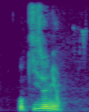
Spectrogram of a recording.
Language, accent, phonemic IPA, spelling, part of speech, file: French, France, /o p(ə).ti.z‿ɔ.ɲɔ̃/, aux petits oignons, adverb, LL-Q150 (fra)-aux petits oignons.wav
- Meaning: with the utmost attention, with the utmost care, extremely well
